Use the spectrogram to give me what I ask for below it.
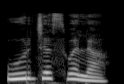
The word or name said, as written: ಊರ್ಜಸ್ವಲ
